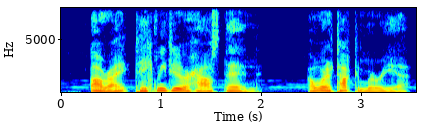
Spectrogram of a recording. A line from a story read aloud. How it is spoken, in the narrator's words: he said calmly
